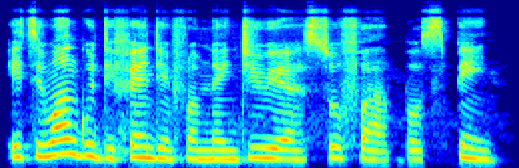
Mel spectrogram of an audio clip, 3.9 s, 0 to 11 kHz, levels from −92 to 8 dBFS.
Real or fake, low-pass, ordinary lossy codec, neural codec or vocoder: real; none; none; none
